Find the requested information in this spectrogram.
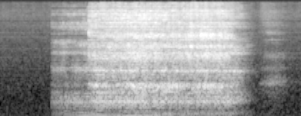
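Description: A single harsh, rasping snore lasting about two seconds, rougher and higher-pitched than a typical low snore.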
